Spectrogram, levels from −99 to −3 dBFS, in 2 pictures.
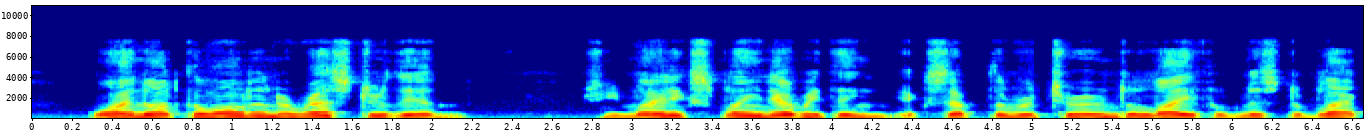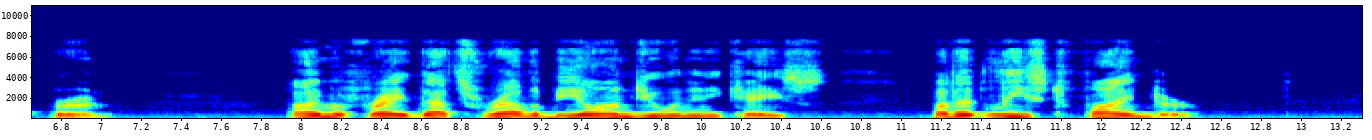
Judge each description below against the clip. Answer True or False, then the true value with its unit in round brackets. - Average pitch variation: False (6.8 semitones)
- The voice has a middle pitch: True (180 Hz)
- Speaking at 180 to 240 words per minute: False (155 wpm)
